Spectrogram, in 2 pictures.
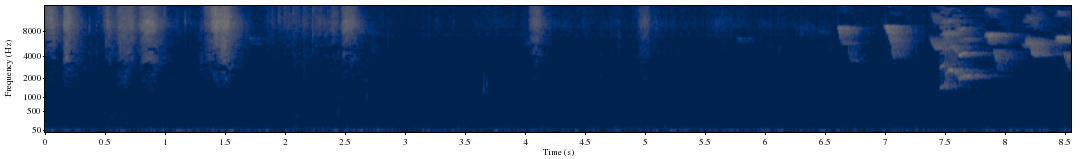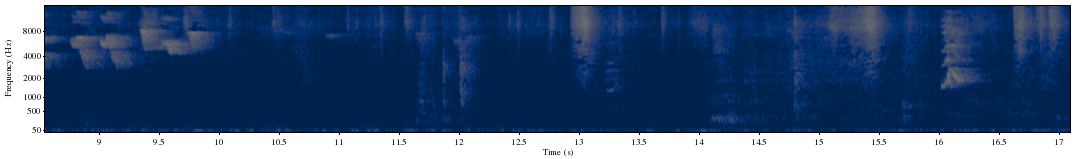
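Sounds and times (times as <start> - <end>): bird chirping: 5.6 - 11.2, 16.0 - 16.8.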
